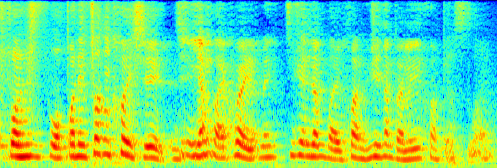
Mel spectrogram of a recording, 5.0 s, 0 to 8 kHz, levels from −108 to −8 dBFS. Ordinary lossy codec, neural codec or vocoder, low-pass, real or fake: none; codec, 16 kHz, 0.5 kbps, FunCodec, trained on Chinese and English, 25 frames a second; none; fake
